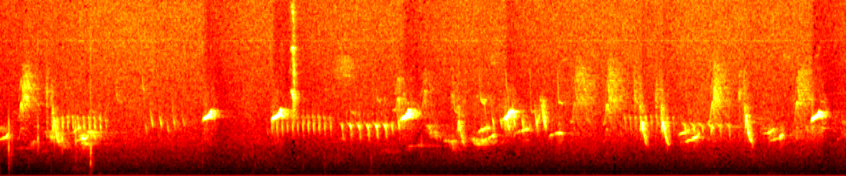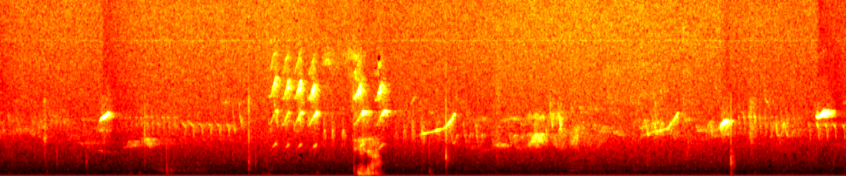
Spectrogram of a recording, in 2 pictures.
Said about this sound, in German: Nein, das ist die Nachtigall. Na super. Ich war zu schnell, er hat aufgehört.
